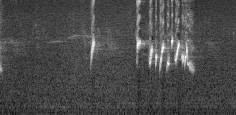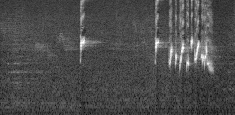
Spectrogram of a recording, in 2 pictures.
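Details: Red-whiskered bulbul from Huế, trained for song contests: short sharp single notes introduce two lively warbled phrases of rapid, undulating whistles, each about a second long.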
